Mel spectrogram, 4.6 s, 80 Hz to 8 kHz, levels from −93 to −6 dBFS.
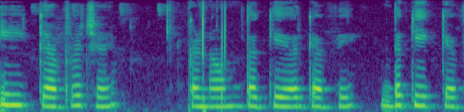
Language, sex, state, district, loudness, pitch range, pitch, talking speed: Maithili, female, Bihar, Sitamarhi, -26 LUFS, 235-260 Hz, 240 Hz, 155 wpm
